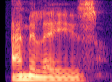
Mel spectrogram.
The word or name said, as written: amylase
